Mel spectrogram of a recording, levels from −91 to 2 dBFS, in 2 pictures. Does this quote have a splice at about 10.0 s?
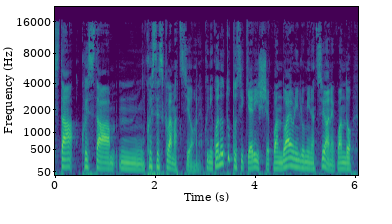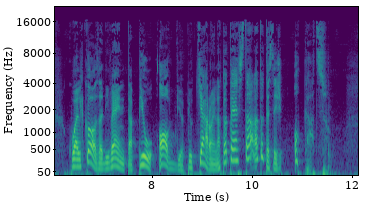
no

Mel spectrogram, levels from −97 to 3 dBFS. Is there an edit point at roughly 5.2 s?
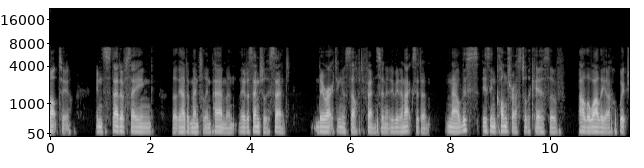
no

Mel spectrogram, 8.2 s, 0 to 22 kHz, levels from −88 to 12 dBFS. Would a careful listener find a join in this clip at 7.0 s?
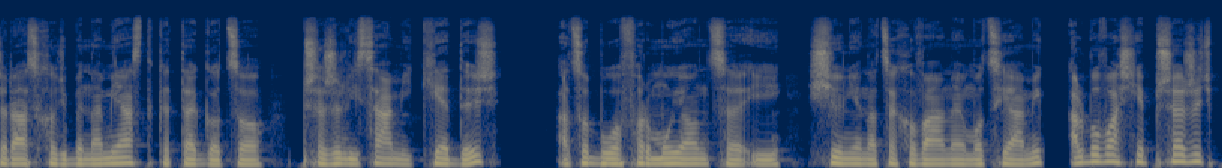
yes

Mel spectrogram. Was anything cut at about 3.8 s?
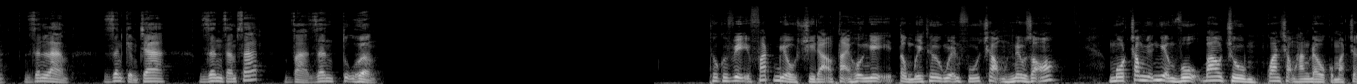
no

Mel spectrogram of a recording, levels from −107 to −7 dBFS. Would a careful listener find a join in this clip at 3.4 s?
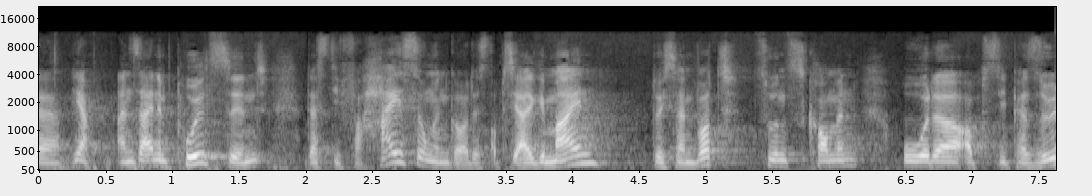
yes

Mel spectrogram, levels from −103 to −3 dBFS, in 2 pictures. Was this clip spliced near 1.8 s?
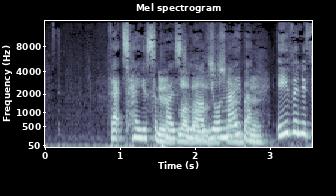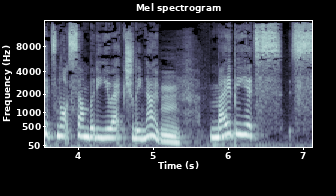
no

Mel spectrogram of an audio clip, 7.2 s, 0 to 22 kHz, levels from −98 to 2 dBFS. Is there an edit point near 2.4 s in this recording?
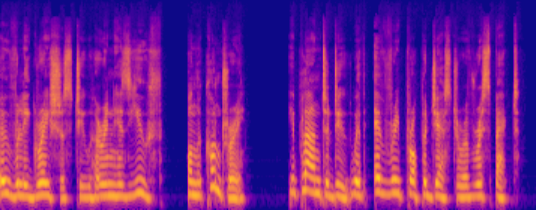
yes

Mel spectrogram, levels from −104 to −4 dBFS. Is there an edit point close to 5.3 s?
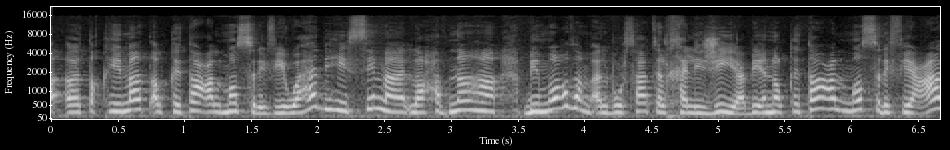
no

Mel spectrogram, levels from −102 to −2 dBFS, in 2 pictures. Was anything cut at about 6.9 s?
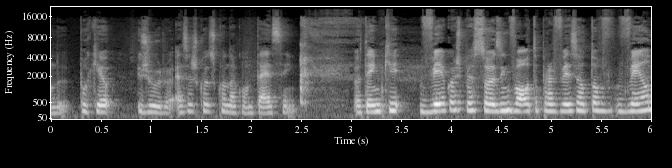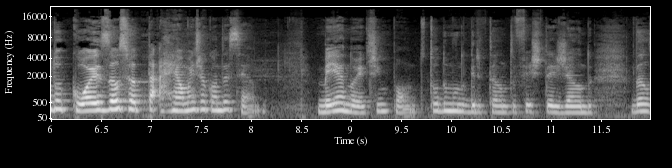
no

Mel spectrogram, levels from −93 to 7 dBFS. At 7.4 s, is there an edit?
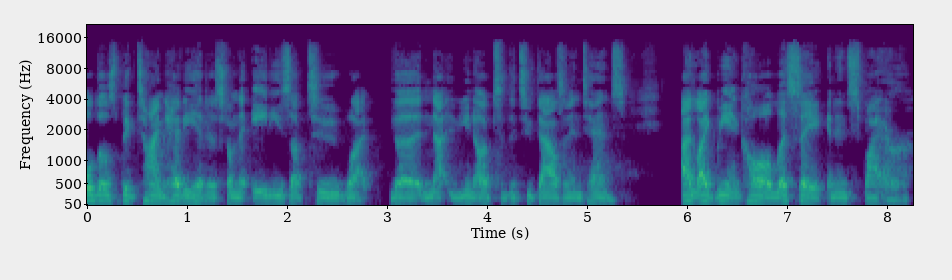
no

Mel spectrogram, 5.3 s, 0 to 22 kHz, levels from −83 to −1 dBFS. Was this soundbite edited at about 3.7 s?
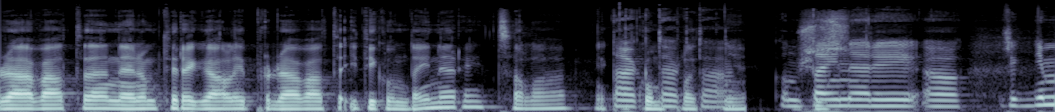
yes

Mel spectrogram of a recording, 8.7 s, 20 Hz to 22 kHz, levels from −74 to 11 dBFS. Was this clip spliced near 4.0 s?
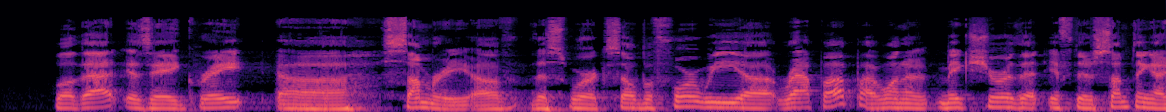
yes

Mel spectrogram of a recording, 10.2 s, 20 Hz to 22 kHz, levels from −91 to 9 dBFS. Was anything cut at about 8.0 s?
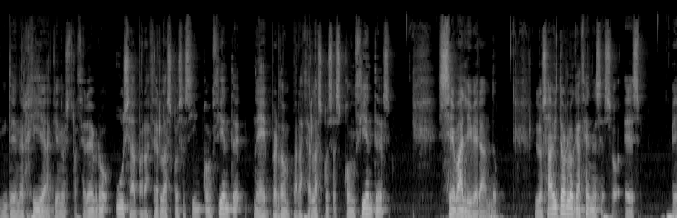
no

